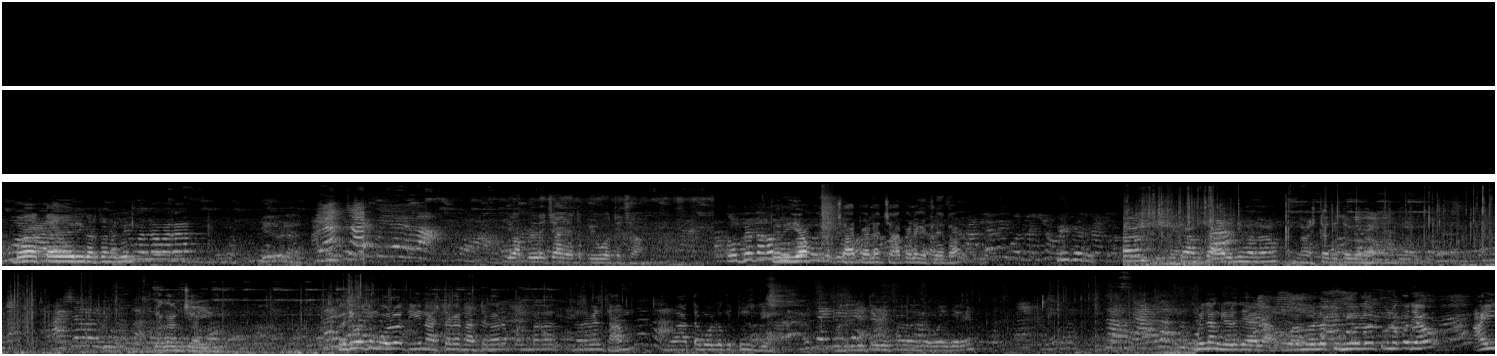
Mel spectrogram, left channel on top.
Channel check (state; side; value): silent; left; digital silence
